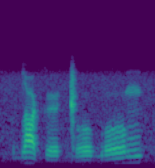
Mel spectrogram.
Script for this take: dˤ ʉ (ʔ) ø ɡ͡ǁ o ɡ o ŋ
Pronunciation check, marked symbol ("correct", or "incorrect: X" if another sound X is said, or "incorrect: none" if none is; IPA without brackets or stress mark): incorrect: k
